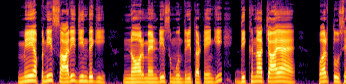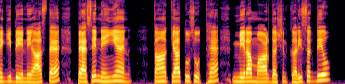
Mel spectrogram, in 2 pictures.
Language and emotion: Dogri, sad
